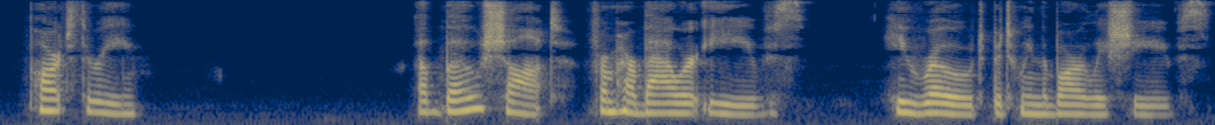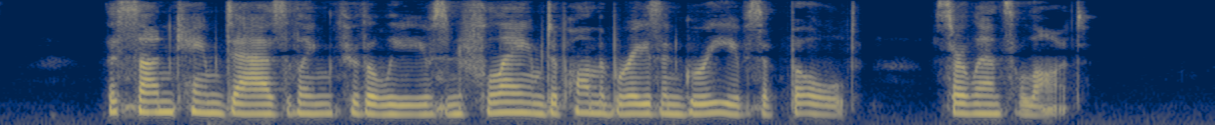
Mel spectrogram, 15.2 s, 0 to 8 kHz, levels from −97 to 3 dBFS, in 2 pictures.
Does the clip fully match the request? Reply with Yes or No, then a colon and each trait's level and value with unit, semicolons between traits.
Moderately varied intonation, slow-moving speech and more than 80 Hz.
No: narrow, 2.2 semitones; slow, 125 wpm; high, 190 Hz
